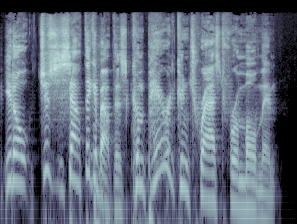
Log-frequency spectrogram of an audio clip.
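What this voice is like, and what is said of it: Yelling, raised loud voice. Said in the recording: “That's why I'm yelling today.”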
